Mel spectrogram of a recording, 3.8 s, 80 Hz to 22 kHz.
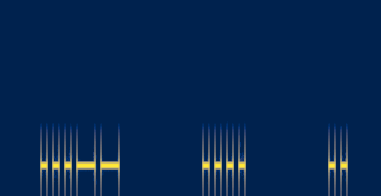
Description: Morse code, heard as a keyed tone, about 20 wpm, spaced as for 8 wpm, 700 Hz. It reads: 3HI
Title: 121 Lesson 20e - Number 3 - Three Characters 20wpm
